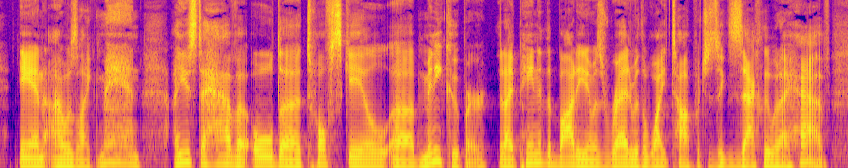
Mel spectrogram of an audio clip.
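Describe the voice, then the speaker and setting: A man with an unremarkable speaking voice talks at a fairly quick pace with hardly any pauses, at a medium pitch with ordinary pitch variation. The recording is very clean, with a silent background. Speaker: podcast host. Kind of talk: casual chat.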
